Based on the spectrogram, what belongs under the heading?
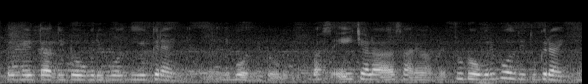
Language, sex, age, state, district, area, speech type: Dogri, female, 30-45, Jammu and Kashmir, Reasi, urban, spontaneous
